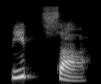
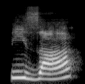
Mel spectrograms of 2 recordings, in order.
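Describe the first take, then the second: First: Pizza as PEET-sa, slow; correct pizza. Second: Pizza with a plain z, rising; wrong pizza. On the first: Teacher correcting pizza to PEET-sa. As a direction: give pizza with ts. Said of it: "it's pizza". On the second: Teacher showing the misread pizza. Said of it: "it's not pizza". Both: Shown as a demonstration.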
